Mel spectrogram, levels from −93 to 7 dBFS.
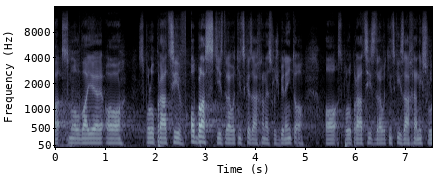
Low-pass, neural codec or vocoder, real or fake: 14.4 kHz; autoencoder, 48 kHz, 128 numbers a frame, DAC-VAE, trained on Japanese speech; fake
